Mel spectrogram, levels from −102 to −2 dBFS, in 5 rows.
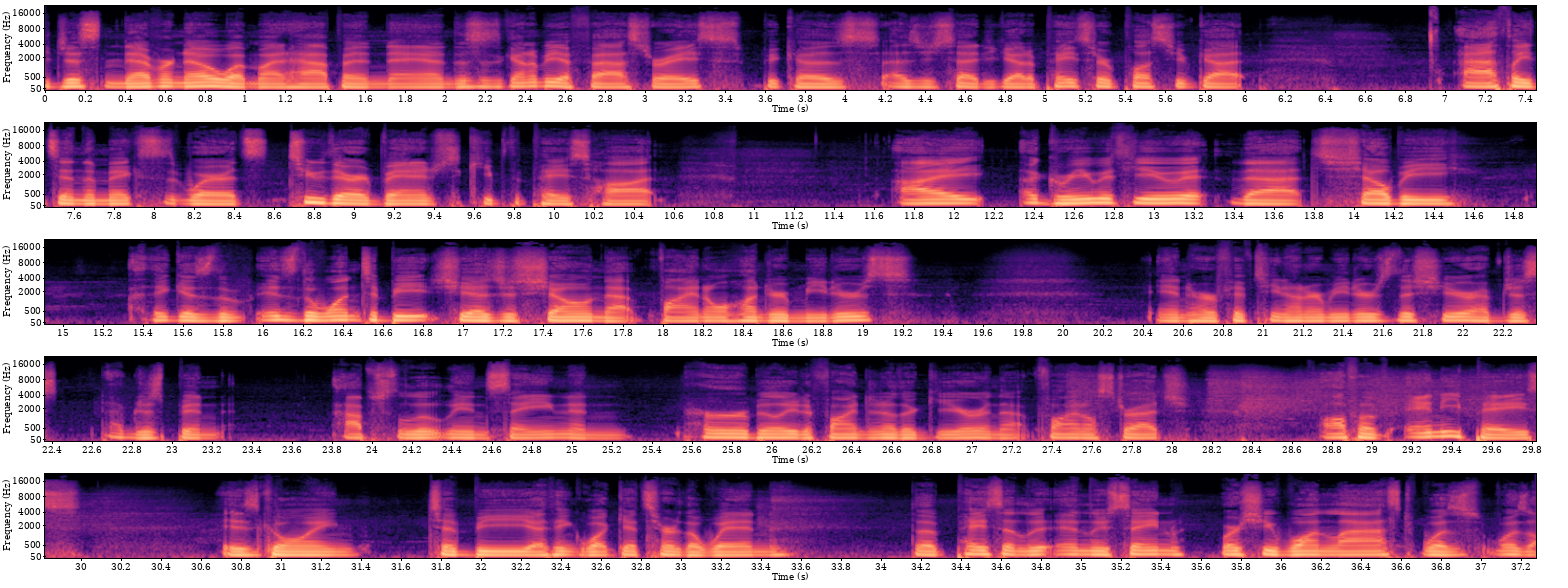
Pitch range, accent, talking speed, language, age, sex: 115-135 Hz, American, 185 wpm, English, 20-39, male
